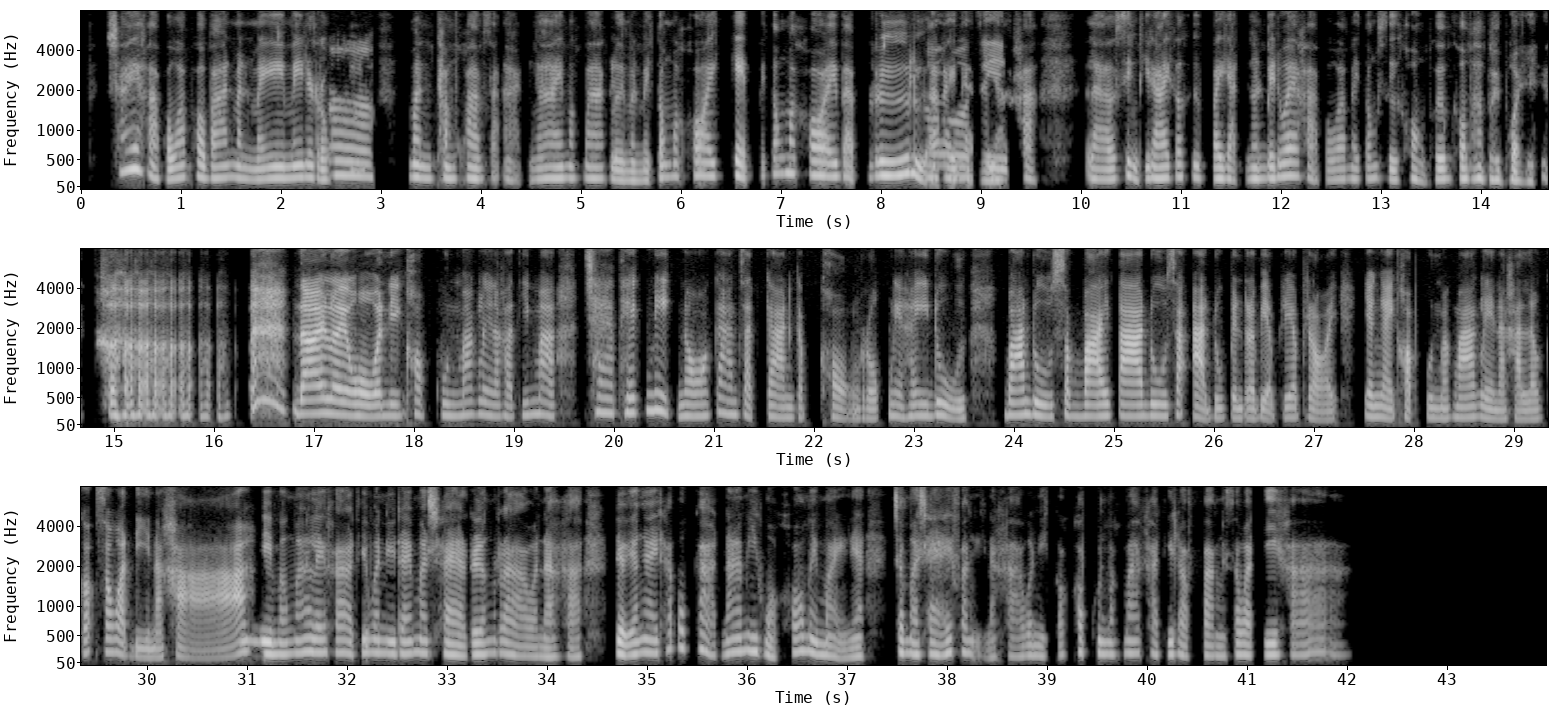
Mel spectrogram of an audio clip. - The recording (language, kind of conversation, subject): Thai, podcast, คุณจัดการกับของรกอย่างไรให้บ้านดูสบายตา?
- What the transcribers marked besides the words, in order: tapping; distorted speech; other background noise; laughing while speaking: "บ่อย ๆ"; chuckle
